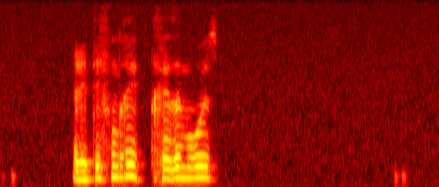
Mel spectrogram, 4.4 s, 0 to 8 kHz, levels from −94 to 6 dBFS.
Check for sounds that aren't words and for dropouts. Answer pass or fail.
pass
